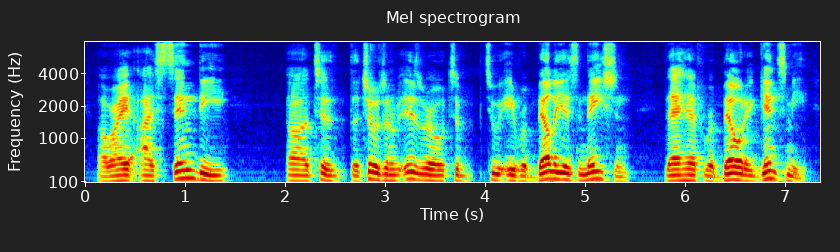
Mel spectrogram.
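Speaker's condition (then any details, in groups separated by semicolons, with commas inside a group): No condition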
